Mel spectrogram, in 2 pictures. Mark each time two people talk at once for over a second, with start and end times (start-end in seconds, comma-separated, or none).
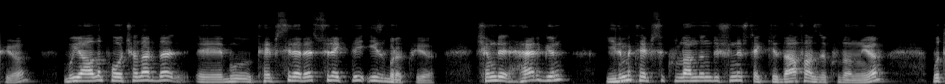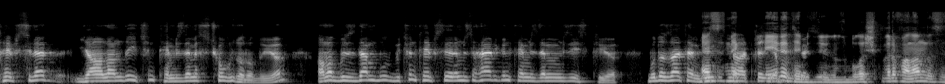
16.4-17.8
